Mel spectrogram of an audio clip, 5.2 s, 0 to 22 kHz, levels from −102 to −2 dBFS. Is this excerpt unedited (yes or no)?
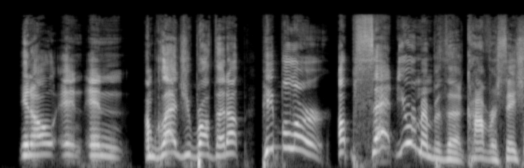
no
